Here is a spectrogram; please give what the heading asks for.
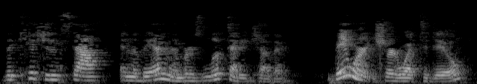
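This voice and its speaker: A woman reading a children's story aloud as an expressive storyteller. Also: on the low side, normal speed, slight background noise. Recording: echoey room.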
